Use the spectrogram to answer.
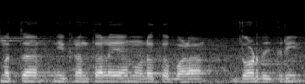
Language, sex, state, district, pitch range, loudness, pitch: Kannada, male, Karnataka, Belgaum, 130-140 Hz, -16 LUFS, 135 Hz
